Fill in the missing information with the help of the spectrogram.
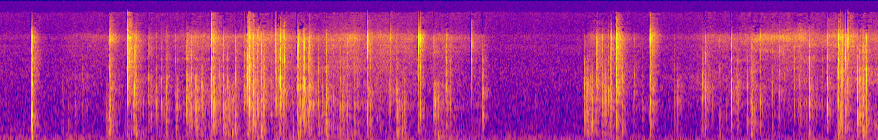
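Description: Fingertips scratch and pinch a clear plastic bag stuffed with colourful yarn, crinkling it up close. Quiet, bright crackles and crinkles come in rapid, dry bursts with no ring, pausing briefly in the middle before starting again.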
